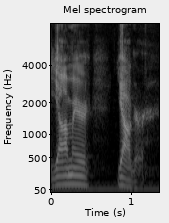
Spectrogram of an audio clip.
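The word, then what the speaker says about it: Jaromír Jágr: And so the J is like a almost like a Y. Jaromir Jagr.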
